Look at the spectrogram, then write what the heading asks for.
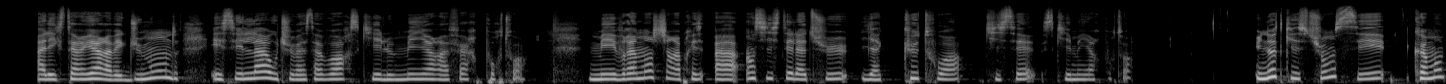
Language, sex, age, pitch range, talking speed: French, female, 20-39, 230-270 Hz, 190 wpm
